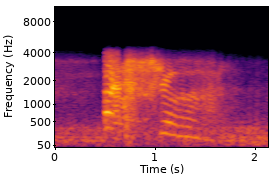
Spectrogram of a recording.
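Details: Single loud, sudden induced sneeze trailing into a voiced, falling exhale; from a set of induced loud and stifled sneezes.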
